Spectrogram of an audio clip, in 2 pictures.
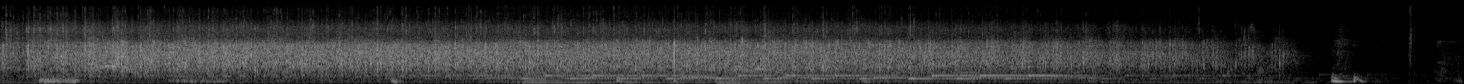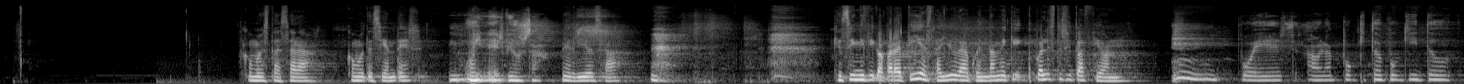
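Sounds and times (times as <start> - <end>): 
audience applause welcoming someone on stage: 0.0 - 13.4
speech: 17.2 - 21.4, 23.0 - 26.5, 27.2 - 29.2.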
